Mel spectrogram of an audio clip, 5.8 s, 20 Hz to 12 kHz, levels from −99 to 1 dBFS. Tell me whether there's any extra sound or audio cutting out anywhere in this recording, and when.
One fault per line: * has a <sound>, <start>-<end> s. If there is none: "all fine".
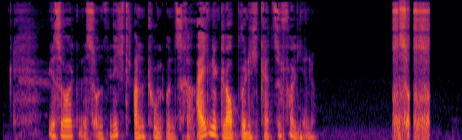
* has a laugh, 4.9-5.4 s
